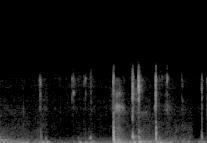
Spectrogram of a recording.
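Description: Computer keyboard typing: a handful of faint, quick keystrokes, most of them bunched together in the second second.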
